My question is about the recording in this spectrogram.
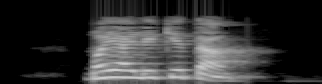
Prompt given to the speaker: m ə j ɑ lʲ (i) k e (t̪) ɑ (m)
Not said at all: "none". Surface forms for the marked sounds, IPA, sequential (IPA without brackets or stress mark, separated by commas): e, t̪, m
